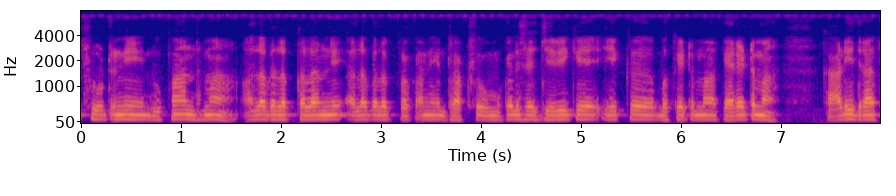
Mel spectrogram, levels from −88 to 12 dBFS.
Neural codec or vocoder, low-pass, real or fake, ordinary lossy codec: codec, 44.1 kHz, 7.8 kbps, DAC; 7.2 kHz; fake; none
